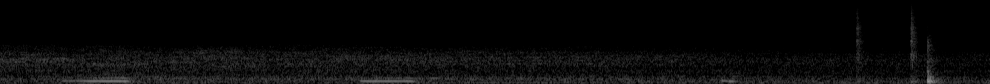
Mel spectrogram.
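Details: Shiba Inu named Mari asleep indoors, snoring softly: two low, short rumbling breaths about three seconds apart, then a few faint clicks and taps near the end in a quiet room.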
